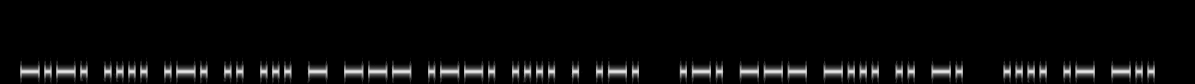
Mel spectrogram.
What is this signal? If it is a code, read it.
Morse code, heard as a keyed tone, about 20 wpm, 600 Hz. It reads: CHRISTOPHER ROBIN HAD
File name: cw-books / winnie-the-pooh / winnie-20wpm-page-0106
